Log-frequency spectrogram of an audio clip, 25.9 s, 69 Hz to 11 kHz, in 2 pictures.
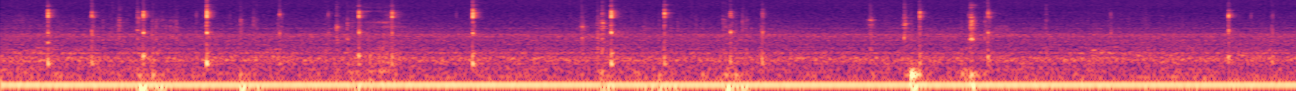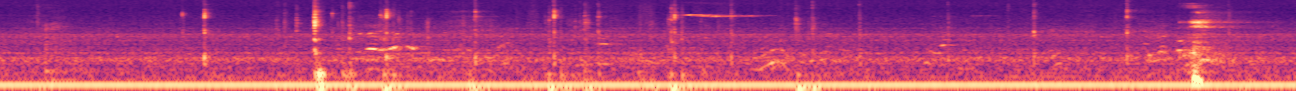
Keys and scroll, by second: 1.3-2.8 typing, 7.1 s, 16.7 s, 18.3 s, 19.6-21.3 typing.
